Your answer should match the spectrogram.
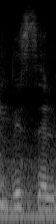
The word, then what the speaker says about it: whistle: तो इसमें STLE का कॉम्बिनेशन भी है और हमारा टी लेटर से पहले S भी है, इसलिए इसमें टी साइलेंट होगा। तो इसको हम विस्टल ना बोल करके इसे हम बोलेंगे विसल।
